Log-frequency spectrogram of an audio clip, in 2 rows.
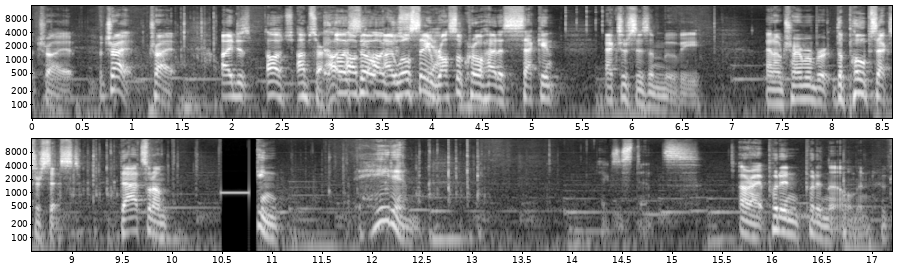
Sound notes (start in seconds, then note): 10.5 beep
